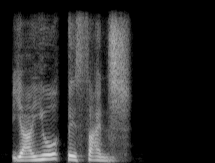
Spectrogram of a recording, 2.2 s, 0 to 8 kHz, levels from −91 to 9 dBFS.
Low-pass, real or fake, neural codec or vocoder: 7.2 kHz; fake; codec, 16 kHz, 0.5 kbps, FunCodec, trained on Chinese and English, 25 frames a second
